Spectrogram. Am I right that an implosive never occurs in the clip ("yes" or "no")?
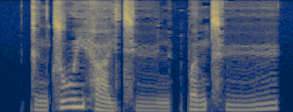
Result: yes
